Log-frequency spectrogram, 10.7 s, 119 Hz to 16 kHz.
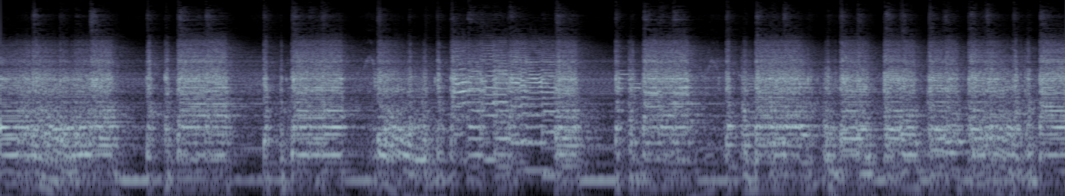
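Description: Electric guitar played through the overdriven gain channel of a Time Travel TT15 tube amplifier head and matching cabinet, riffing steadily with a couple of brief dips.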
